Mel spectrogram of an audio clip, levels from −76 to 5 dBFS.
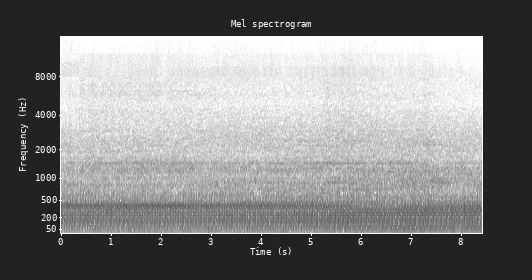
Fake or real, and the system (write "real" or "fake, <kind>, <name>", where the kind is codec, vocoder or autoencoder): real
